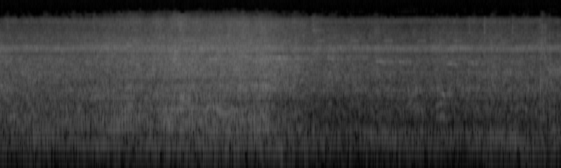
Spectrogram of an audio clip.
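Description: An engine passing: a steady hum that swells about two to four seconds in, then eases off.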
